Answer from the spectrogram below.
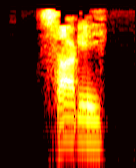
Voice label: "soggy", english; adjectives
